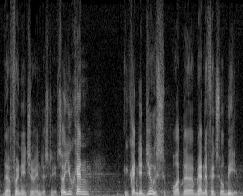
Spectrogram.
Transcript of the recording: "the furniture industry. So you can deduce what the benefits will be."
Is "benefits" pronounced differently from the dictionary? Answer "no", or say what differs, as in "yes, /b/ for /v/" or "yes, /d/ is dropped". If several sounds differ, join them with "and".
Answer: no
